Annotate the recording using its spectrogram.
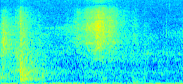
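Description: Drywall knife spreading joint compound along a plaster corner: two faint, soft scrapes about a second apart.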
